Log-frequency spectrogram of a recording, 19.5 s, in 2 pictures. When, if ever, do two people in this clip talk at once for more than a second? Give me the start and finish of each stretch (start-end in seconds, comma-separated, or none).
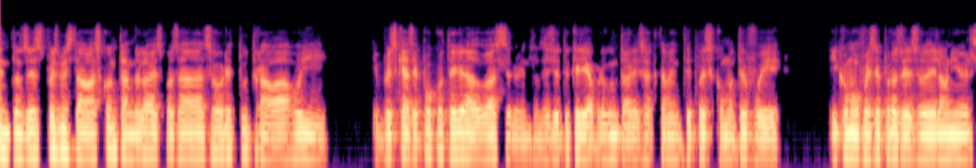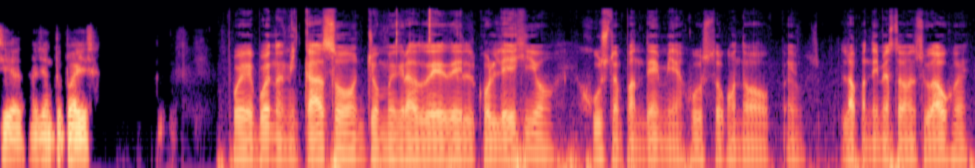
none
